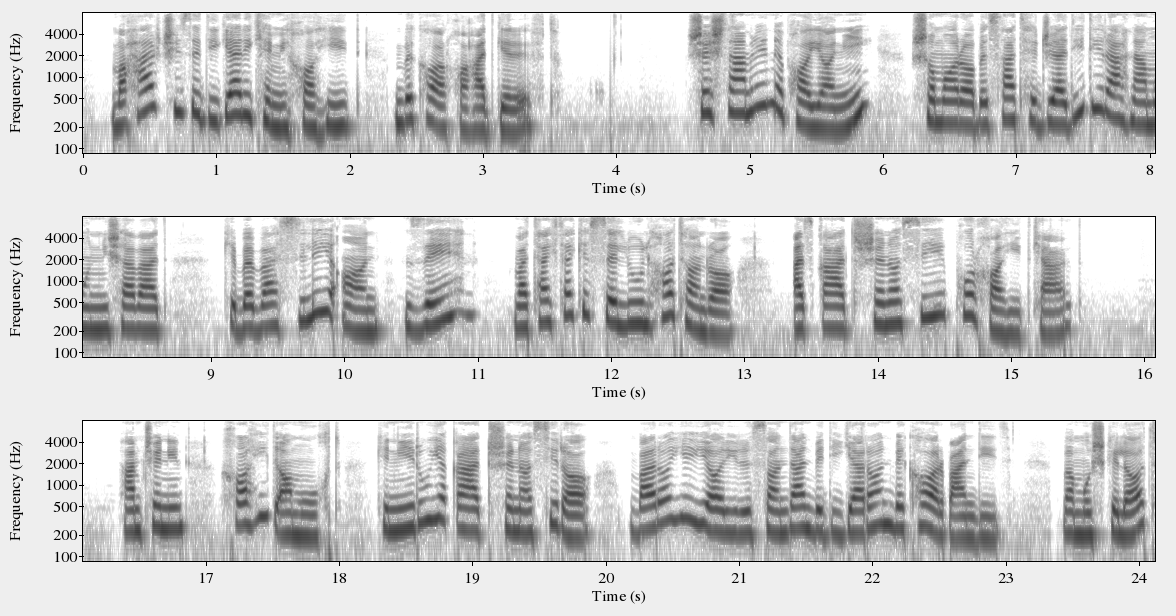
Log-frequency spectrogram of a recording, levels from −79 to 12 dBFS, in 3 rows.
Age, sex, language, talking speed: 30-49, female, Persian, 135 wpm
